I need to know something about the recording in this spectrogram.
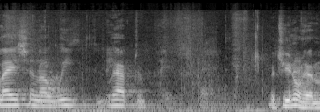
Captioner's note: speaking quietly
